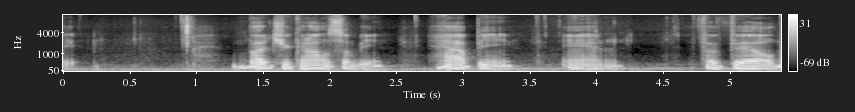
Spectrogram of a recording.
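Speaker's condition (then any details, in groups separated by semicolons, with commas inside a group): ALS; slowly progressing form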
